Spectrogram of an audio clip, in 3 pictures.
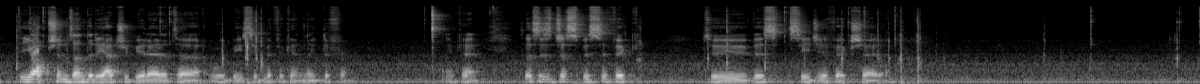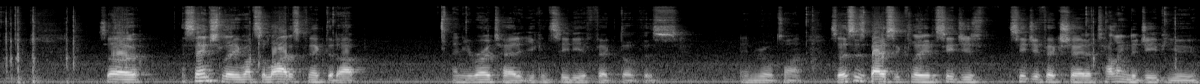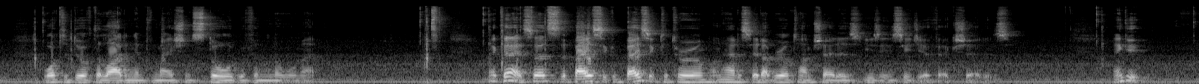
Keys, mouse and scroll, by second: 0.3 alt+right click, 1.6 click, 2.5 ctrl+a, 7.3 alt+middle click, 7.8 alt+right click, 8.8 alt+click, 9.0 ctrl+space, 12.2 ctrl+space, 12.8 alt+middle click, 14.1 click, 14.6 alt+middle click, 14.8 alt+right click, 15.3 click, 21.0 click, 23.0 alt+click, 25.2 click, 28.4 alt+click, 29.0 alt+middle click, 29.2 alt+right click, 30.3 click.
